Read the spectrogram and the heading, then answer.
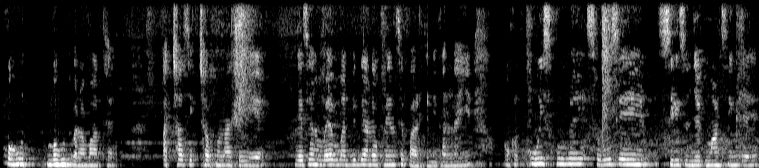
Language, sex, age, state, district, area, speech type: Maithili, female, 18-30, Bihar, Purnia, rural, spontaneous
